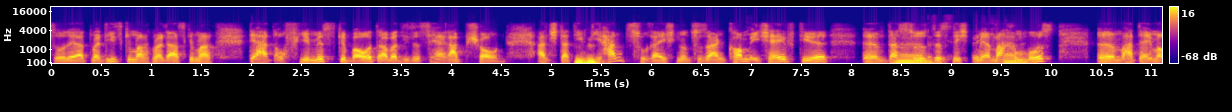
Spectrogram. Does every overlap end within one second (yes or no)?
no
